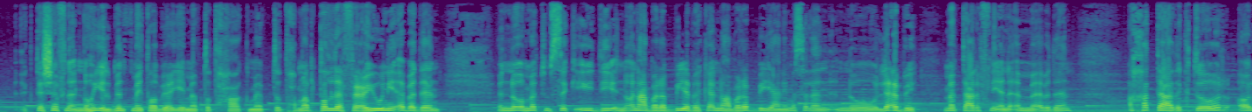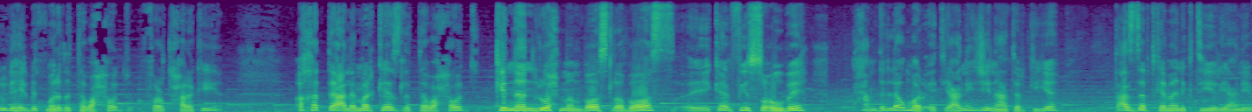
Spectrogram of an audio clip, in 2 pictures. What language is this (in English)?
Arabic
